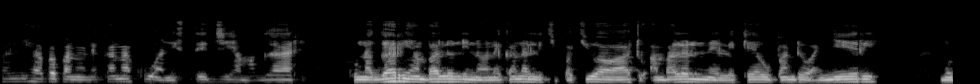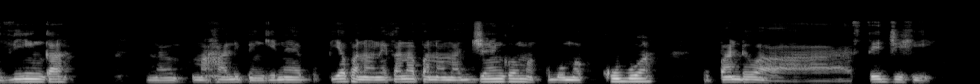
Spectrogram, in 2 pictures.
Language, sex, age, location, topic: Swahili, male, 18-24, Nairobi, government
